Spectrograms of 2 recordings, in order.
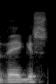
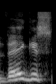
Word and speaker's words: vagus: story which is that the word Vegas isn't spelled like Las Vegas it's vagus v a s which in Latin means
